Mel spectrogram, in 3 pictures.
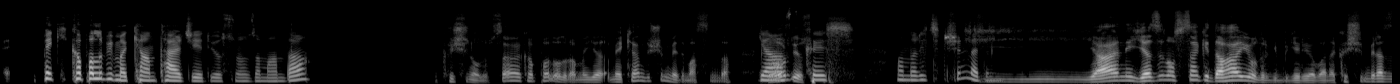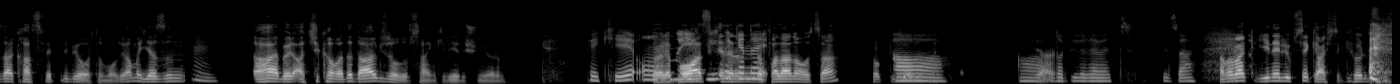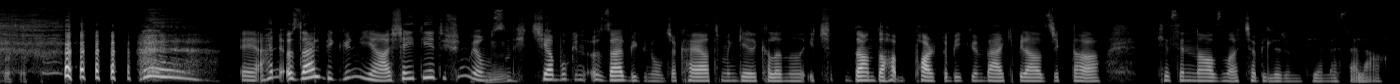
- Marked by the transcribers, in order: tapping; drawn out: "Y"; laughing while speaking: "gördün mü?"; chuckle; laugh
- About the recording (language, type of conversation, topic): Turkish, podcast, Bir topluluk etkinliği düzenleyecek olsan, nasıl bir etkinlik planlardın?
- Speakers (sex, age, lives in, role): female, 30-34, Germany, host; male, 40-44, Greece, guest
